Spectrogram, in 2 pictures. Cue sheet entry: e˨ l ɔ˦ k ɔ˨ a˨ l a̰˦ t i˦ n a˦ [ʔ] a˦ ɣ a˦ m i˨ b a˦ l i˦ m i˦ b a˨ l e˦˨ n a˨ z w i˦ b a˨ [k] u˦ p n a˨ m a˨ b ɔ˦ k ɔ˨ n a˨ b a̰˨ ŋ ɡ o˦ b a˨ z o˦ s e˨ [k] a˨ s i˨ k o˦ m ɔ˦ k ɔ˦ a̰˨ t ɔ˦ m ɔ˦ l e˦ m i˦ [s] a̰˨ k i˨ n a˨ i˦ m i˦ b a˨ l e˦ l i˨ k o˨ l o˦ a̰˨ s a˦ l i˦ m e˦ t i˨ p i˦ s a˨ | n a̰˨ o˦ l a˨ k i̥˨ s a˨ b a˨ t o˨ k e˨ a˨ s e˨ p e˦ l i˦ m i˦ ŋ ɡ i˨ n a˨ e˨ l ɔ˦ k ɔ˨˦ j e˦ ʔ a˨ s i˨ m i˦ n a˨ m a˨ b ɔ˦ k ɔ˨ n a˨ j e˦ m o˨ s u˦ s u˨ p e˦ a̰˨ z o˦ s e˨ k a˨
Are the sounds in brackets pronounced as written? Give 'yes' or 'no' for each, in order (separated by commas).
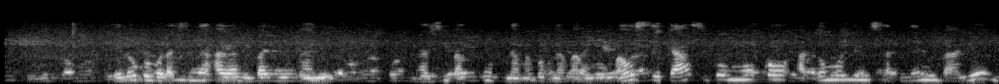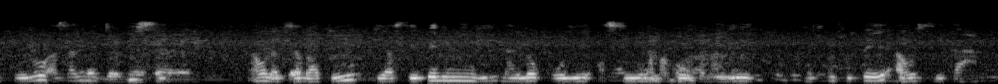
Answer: yes, yes, yes, yes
